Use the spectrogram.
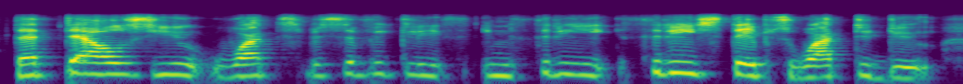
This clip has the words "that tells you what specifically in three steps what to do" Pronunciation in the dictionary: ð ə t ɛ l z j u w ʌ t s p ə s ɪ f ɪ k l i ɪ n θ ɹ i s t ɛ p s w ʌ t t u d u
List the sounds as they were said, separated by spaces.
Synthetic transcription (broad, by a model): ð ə t ɛ l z j u w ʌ t s p ə s ɪ f ɪ k l i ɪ n θ ɹ i s t ɛ p s w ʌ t t u d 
